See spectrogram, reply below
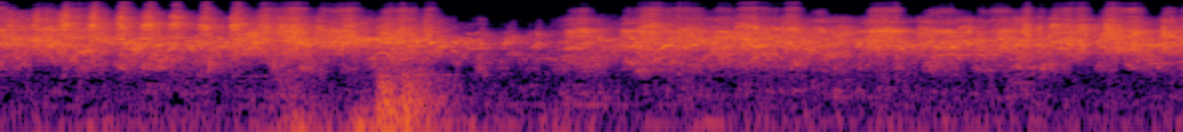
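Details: Pet budgerigars chattering busily: fast, thin chirps and scratchy squawks tumbling over one another, a short dip near the middle, then the lively babble resumes.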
